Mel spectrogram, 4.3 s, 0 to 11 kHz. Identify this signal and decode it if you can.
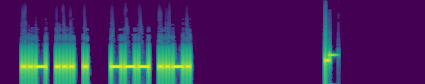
Morse code, heard as a keyed tone, about 34 wpm, 700 Hz. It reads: USE OF
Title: Sets of 2 Words 35wpm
